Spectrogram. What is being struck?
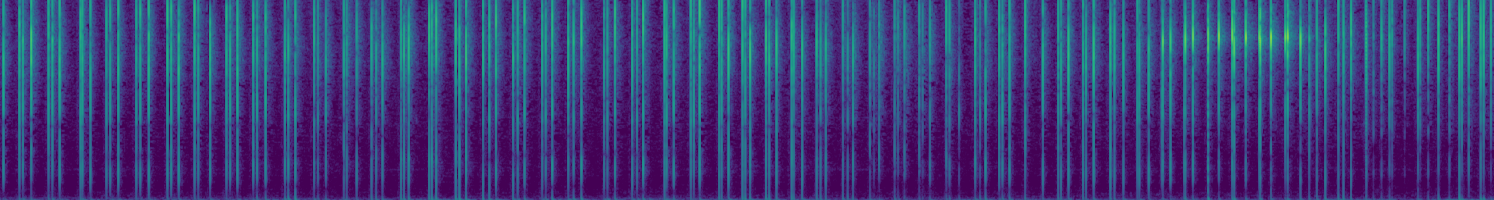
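Small glass shot glass.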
